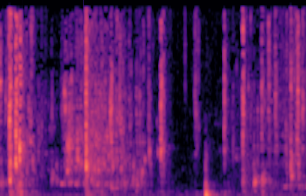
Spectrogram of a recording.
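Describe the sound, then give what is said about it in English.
Water sloshing and splashing as newspaper pulp, a thick grey paste from a blender, is stirred into water to thin it into a runny slurry; irregular wet bursts and trickles, fairly loud, with no voices. “Dave has a blender full of some kind of grey goo. Well, we now want to suspend those in water. At the moment, it's quite a thick paste, but we want to make it into a very, very thin, runny paste”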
